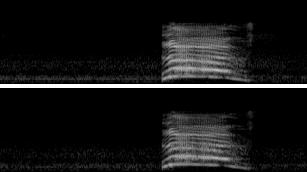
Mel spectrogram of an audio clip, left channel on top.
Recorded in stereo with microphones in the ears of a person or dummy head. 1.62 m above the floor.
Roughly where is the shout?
Centre.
